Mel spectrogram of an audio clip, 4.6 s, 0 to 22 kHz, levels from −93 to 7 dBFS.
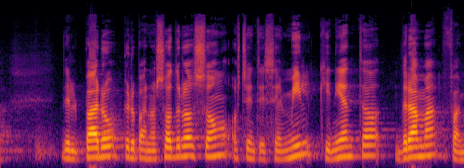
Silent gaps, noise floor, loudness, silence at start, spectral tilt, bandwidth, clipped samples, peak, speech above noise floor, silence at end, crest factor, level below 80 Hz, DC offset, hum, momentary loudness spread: none; -46 dBFS; -18 LUFS; 0 s; -4.5 dB/octave; 16 kHz; under 0.1%; 0 dBFS; 28 dB; 0 s; 18 dB; -66 dBFS; under 0.1%; none; 12 LU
